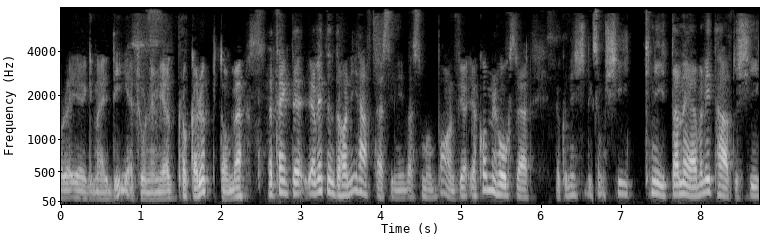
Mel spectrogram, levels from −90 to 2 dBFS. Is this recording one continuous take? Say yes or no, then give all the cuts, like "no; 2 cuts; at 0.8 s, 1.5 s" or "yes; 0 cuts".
yes; 0 cuts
